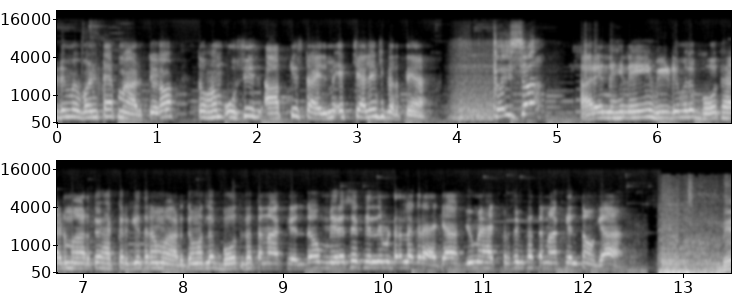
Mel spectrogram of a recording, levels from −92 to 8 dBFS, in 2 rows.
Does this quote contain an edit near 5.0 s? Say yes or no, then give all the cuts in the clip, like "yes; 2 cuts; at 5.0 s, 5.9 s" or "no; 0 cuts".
yes; 2 cuts; at 5.0 s, 12.6 s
